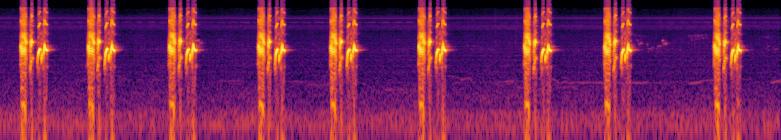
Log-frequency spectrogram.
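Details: Sooty-headed bulbul singing loudly and clearly, an unmixed recording used to lure wild forest bulbuls and to tutor caged ones: short chattering phrases of three or four quick bright notes, repeated about once a second, nine phrases, silent background.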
